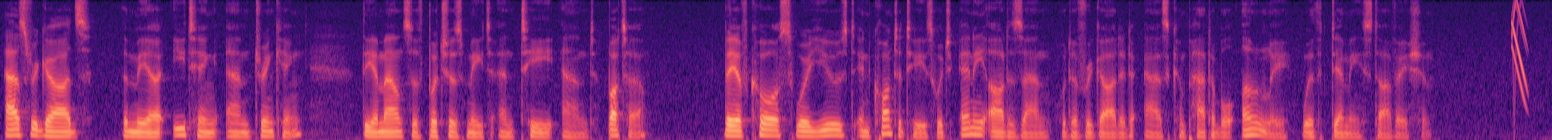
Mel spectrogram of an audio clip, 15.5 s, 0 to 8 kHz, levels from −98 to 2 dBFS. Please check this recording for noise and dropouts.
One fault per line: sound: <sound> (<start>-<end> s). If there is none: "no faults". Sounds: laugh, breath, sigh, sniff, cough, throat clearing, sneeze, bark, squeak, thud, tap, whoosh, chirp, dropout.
sound: chirp (15.1-15.3 s)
